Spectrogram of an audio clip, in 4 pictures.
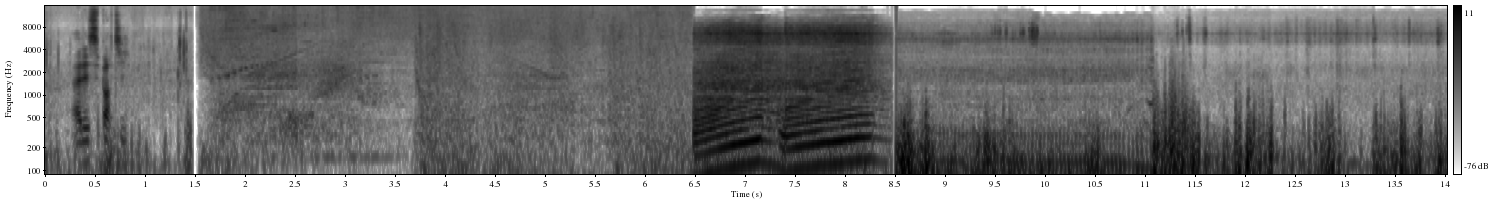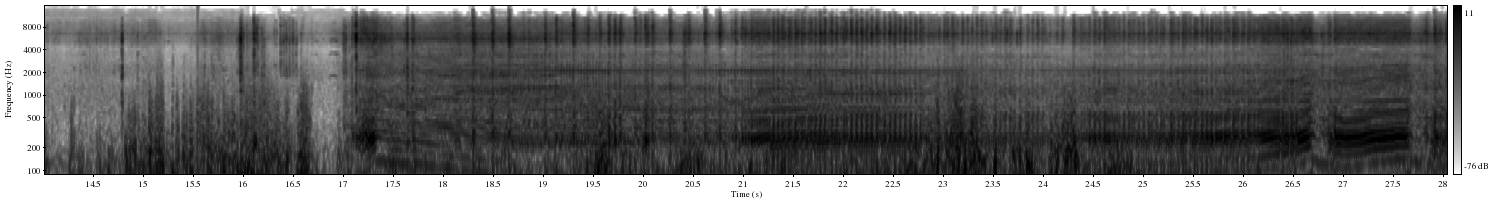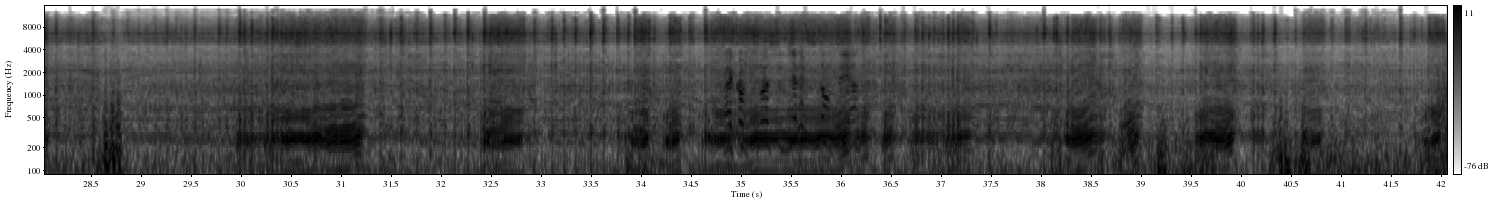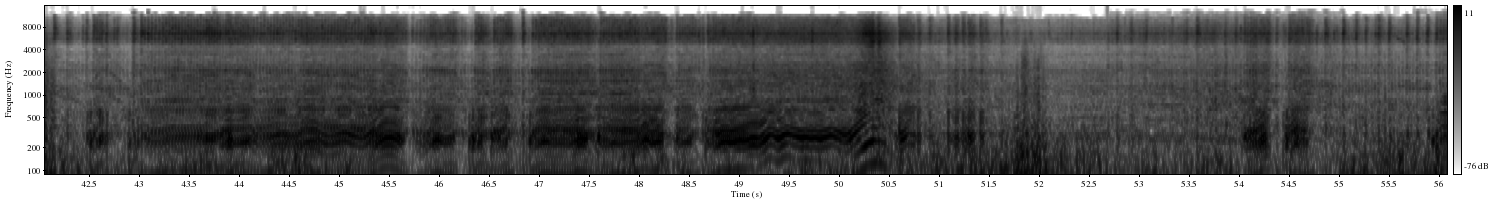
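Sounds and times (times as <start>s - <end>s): motorcycle engine revving: 4.8s - 11.6s, 17.0s - 56.0s.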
